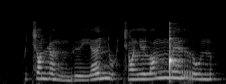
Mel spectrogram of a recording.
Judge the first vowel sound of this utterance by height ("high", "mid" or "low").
mid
